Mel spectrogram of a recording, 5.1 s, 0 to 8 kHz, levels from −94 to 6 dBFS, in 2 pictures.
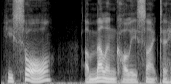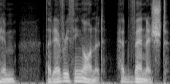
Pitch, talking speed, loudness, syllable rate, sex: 100 Hz, 130 wpm, -17 LUFS, 5.3 syllables/s, male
